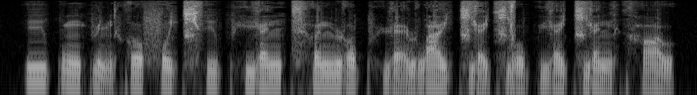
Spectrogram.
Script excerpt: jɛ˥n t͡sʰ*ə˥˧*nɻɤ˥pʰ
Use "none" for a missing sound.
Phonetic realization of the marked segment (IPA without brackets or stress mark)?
ə˥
